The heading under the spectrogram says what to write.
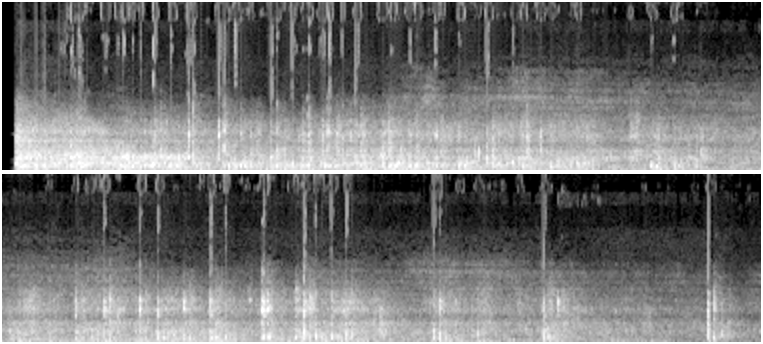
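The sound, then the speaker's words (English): Widespread gunfire and shelling at night in Almaty, Kazakhstan, during protests: a steady roaring rumble peppered with many sharp cracks and pops at irregular intervals, with a few louder bangs standing out near the end. No voices. “This video is from the country's historic capital, Almaty, last night, and it captures the sound of widespread gunfire and shelling.”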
